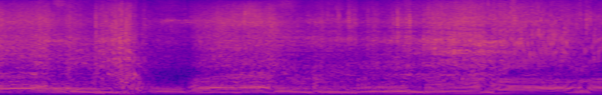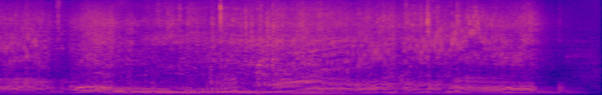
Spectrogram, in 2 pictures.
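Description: A Gas Gas trail motorcycle engine revs and drones continuously, rising and falling as it is ridden, loud and close throughout with brief dips in throttle.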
